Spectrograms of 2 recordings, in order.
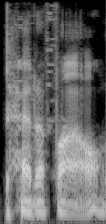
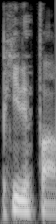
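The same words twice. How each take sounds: First: It is said the speaker's own local way. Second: It is said the way the other country says it. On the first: This is how the speaker's own country says it. "We say pedophile. It's a little different" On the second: This is how the other country says it. "we don't say pedophile"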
